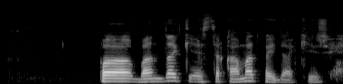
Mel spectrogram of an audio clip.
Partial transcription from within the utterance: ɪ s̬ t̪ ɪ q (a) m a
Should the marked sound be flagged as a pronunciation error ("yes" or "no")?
yes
